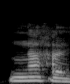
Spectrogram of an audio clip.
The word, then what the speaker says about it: ngaho: So whare tapere and Ng ngaho. So you think about the word sing a song. So that soft G with the Ng sound is the pronunciation of that digraph.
